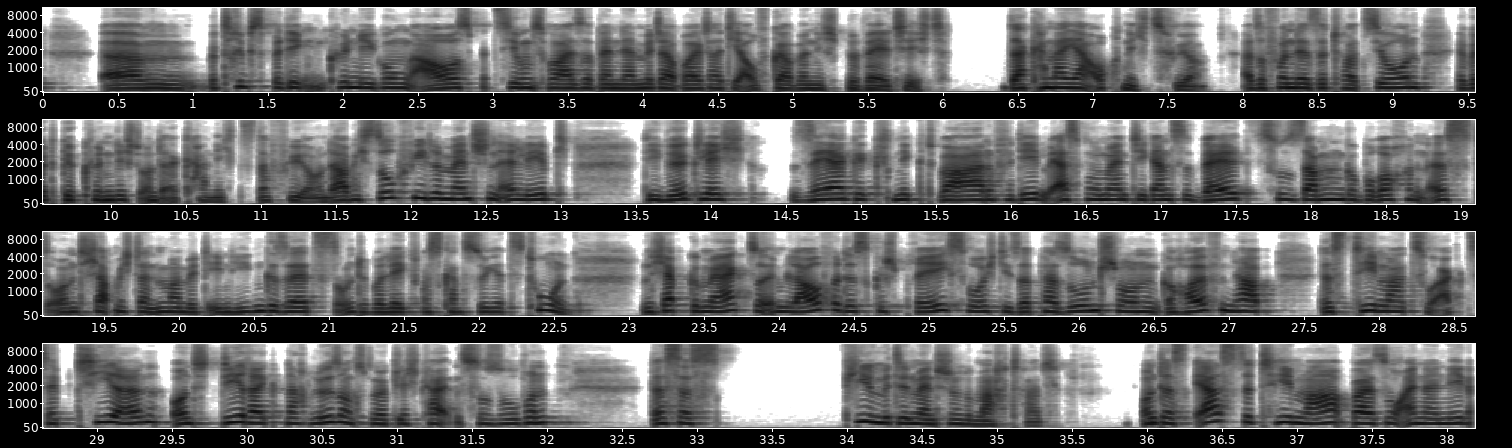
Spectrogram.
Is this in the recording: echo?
no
